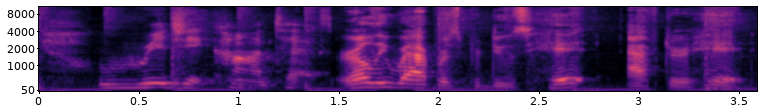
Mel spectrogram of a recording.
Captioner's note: voiceover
